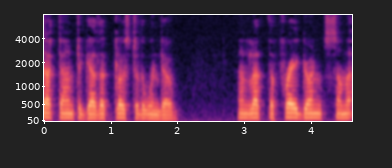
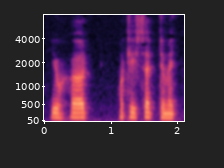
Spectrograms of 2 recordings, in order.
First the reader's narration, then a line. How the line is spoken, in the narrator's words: she went on quickly and vehemently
